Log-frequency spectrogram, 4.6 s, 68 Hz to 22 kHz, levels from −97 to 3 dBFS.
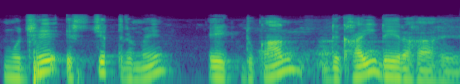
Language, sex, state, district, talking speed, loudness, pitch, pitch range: Hindi, male, Madhya Pradesh, Dhar, 130 wpm, -19 LUFS, 115 Hz, 100-155 Hz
